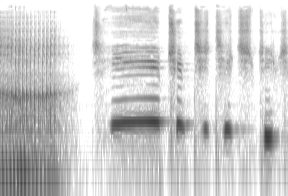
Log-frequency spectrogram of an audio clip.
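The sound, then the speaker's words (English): A voice fakes snoring: a rough, breathy snort, then a steady whistling tone and a run of short, choppy pitched bursts, fairly loud, with no talking. “Why are you snoring?”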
